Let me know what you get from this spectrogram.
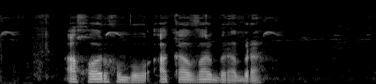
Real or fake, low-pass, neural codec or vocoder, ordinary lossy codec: real; 10.8 kHz; none; MP3, 64 kbps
